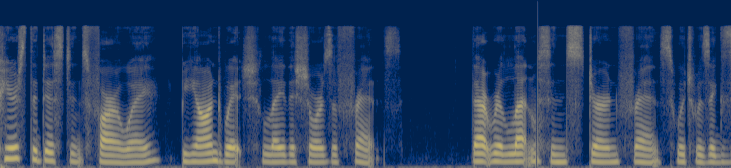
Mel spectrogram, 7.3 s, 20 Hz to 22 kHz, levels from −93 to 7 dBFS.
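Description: At 5.36 to 5.38 s the speech hits a CD skip: a knock or a flaw made the laser jump onto a different turn of the disc's spiral, so there's a tick, a tiny mute of around 20 ms, and then playback carries on from a different spot.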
